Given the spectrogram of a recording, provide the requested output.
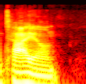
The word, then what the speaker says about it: Taillon: and Jameson Taillon, I believe is how you say his name. – Taillon, yeah.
